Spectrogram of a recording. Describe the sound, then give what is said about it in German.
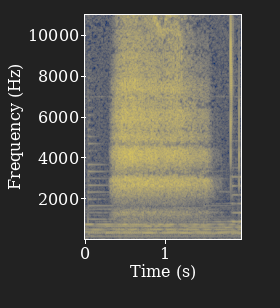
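A deep inhale taken during a guided breathing exercise: one smooth, airy hiss through the nose lasting about a second and a half, rising quickly and tapering off, over soft sustained background tones. “Nun atme für 4 Sekunden tief ein.”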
